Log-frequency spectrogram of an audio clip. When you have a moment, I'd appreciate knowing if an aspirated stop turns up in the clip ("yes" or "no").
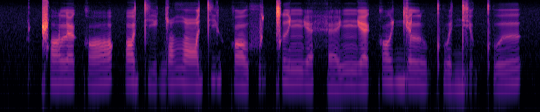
no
